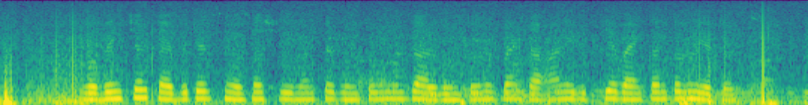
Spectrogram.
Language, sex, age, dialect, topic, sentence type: Marathi, female, 18-24, Northern Konkan, banking, statement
